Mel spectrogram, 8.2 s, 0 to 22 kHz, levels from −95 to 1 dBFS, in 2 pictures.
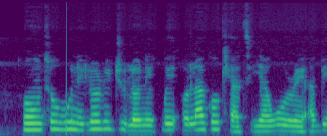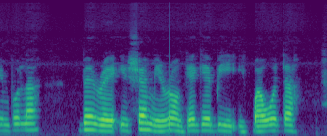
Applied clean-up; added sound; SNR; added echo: none; none; none; none.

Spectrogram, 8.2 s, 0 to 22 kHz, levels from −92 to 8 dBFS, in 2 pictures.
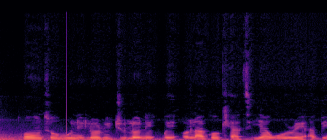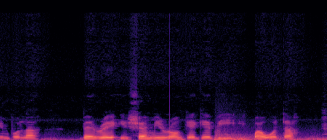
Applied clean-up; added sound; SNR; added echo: none; Thunder; 15 dB; none.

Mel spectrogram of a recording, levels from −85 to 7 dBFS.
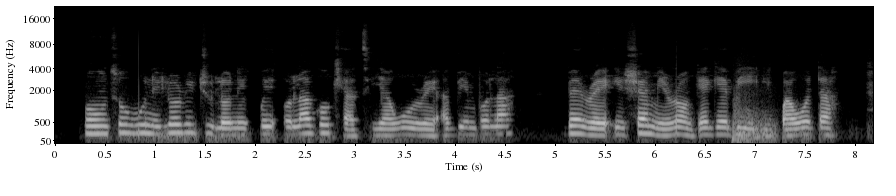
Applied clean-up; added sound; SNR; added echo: neural mask model RNNoise.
